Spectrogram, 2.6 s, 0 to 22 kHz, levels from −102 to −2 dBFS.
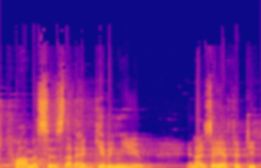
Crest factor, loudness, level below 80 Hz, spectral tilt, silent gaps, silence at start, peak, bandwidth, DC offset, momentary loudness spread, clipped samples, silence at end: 14 dB; -15 LUFS; -56 dBFS; -4.5 dB/octave; none; 0 s; -2 dBFS; 13 kHz; under 0.1%; 9 LU; under 0.1%; 0 s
